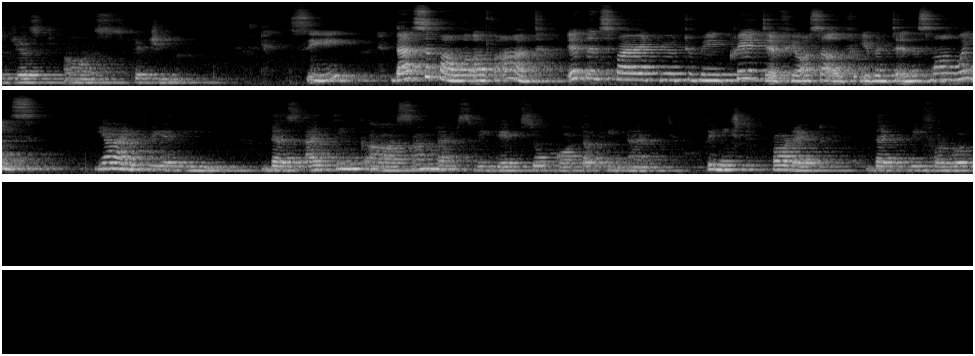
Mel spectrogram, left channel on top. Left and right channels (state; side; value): silent; right; digital silence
